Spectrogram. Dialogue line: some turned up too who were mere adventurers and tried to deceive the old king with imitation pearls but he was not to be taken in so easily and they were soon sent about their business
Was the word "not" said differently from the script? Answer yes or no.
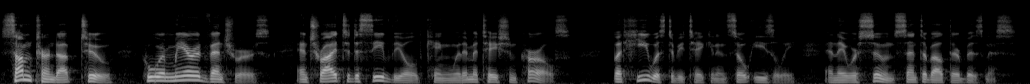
yes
